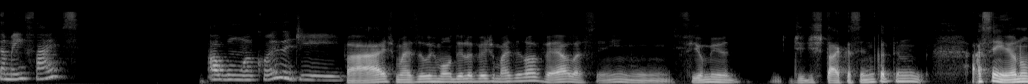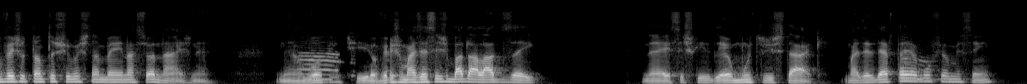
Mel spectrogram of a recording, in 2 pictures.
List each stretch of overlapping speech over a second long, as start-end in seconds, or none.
none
